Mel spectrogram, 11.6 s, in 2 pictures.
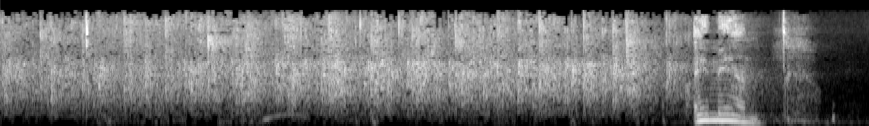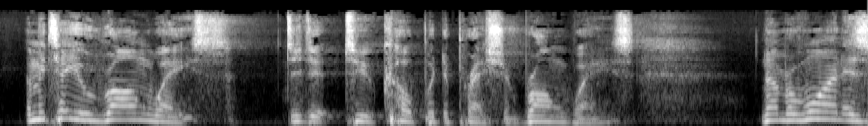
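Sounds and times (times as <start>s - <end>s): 
crowd clapping hands: 0.0s - 5.2s
speech: 4.6s - 5.2s, 6.0s - 11.5s.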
